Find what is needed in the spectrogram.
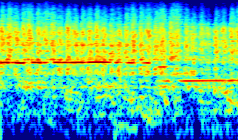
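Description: Washboard scraped in a fast, even rhythm, with a thin, high whistle-like tone held over it for about a second and a half.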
